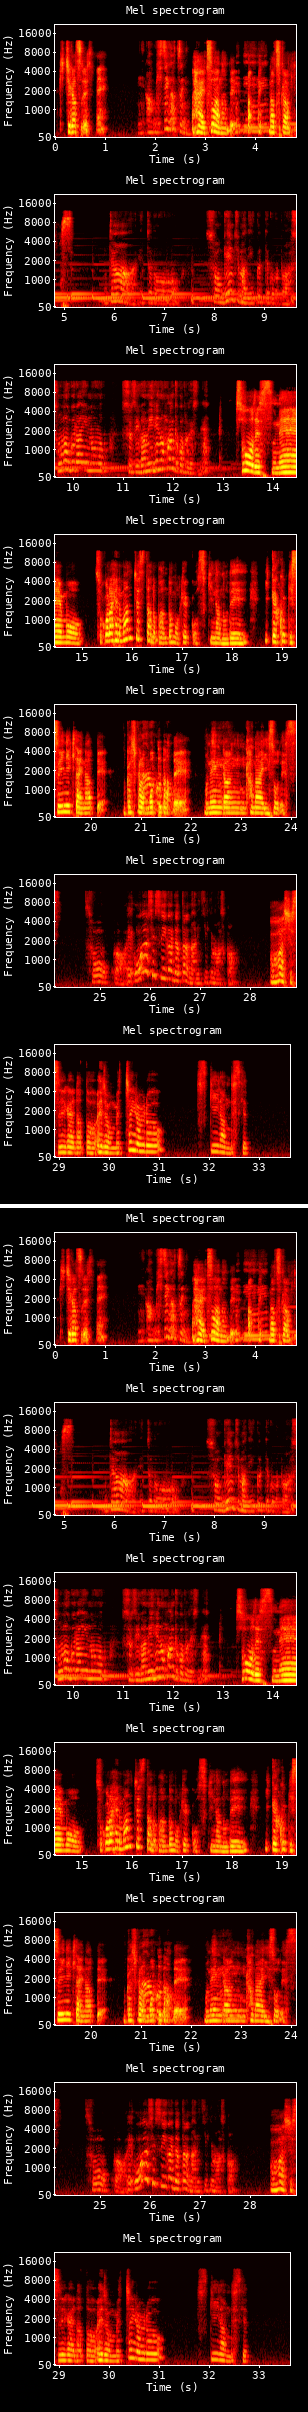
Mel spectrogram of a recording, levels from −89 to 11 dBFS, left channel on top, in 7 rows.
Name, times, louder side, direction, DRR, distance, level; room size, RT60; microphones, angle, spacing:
voice 1, 0.2-1.0 2.7-3.6 4.3-4.7 13.3-15.0 15.3-18.3 18.8-20.3 20.7-21.9 22.3-24.1 28.4-31.1 31.8-32.7, left 2 dB, 80° left, 0.6 m, -20 dB
voice 2, 1.7-2.8 3.6-4.3 5.8-7.3 7.8-12.8 18.9-19.0 20.9-21.7 22.5-23.5 24.7-27.7, equal, 25° left, 1.0 m, -33 dB
sound 1, 3.1-13.2, right 4 dB, 10° right, 0.5 m, -37 dB
2.3 x 2.2 x 2.6 m
head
